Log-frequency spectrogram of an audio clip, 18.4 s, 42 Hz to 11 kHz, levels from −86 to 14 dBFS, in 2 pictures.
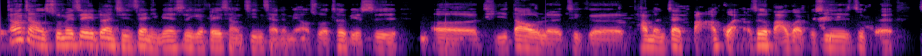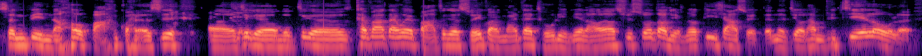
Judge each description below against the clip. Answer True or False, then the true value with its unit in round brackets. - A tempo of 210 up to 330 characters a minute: True (310 characters per minute)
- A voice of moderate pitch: False (125 Hz)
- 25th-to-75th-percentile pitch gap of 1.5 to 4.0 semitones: False (5.2 semitones)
